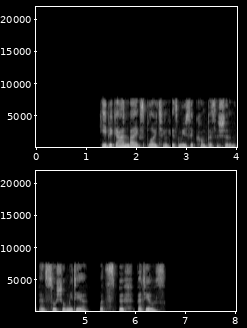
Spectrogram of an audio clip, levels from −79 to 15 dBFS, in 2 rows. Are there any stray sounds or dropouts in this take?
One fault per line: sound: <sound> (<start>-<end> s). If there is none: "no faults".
sound: dropout (2.7-2.7 s)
